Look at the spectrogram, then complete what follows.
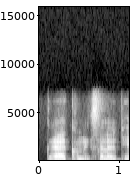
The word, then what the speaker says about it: Comics Salopia: I'm glad you said Comic Salopia, because in my head, I still wasn't 100% sure of how to pronounce Comic Salopia.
